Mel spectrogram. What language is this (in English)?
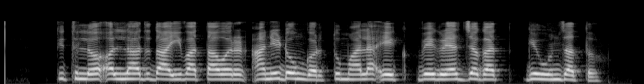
Marathi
